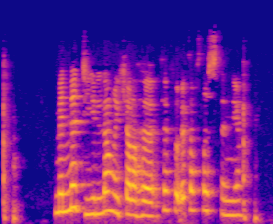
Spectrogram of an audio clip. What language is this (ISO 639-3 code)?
kab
